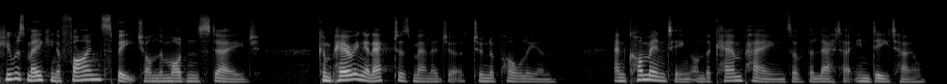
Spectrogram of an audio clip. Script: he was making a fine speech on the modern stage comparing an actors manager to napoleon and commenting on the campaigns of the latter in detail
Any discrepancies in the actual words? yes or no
no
